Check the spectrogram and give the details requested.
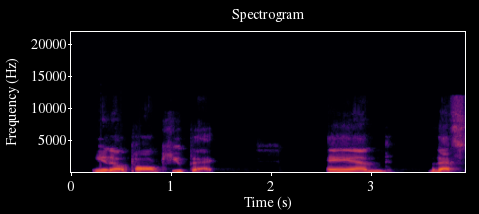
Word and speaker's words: Q-Pek: with the pig q-b K you know Paul cupc and that's not the real way I spell my name my name is cupc but it's spelled it's a Polish name but pronounced cupc but I started spelling it phonetically because when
